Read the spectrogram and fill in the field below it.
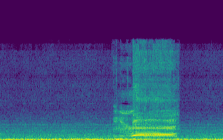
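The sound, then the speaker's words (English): A steady, heavy low rumble of road and engine noise runs throughout, heard from inside a truck stuck in traffic on the drive home with a couple of sheep aboard. A brief harmonic, bleat-like animal cry rises over it near the middle. “It's my wife driving home with a couple of sheep in her truck, stuck in traffic.”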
